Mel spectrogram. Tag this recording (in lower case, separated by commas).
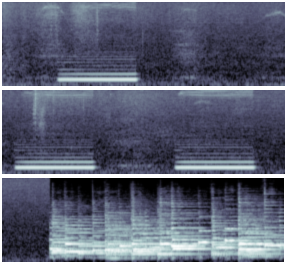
music, inside a small room, telephone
